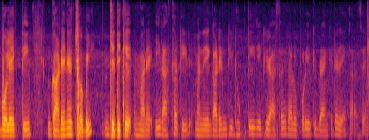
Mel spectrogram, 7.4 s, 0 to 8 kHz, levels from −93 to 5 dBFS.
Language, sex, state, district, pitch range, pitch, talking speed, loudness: Bengali, male, West Bengal, Jhargram, 115-130 Hz, 120 Hz, 205 wpm, -20 LUFS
